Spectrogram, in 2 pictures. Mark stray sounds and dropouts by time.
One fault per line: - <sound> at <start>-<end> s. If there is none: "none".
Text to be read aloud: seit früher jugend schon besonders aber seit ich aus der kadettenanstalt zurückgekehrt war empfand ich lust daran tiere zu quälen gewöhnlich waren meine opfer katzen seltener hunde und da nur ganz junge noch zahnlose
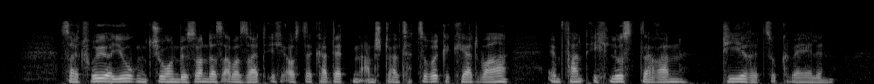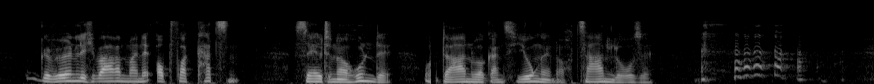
- dropout at 13.0-13.1 s
- laugh at 15.7-17.2 s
